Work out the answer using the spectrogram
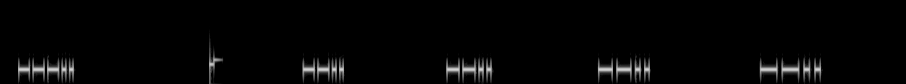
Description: Morse code, heard as a keyed tone, about 31 wpm, spaced as for 7 wpm, 700 Hz. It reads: 8 ZZZZ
